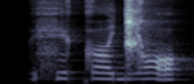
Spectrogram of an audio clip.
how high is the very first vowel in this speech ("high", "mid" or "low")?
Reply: mid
